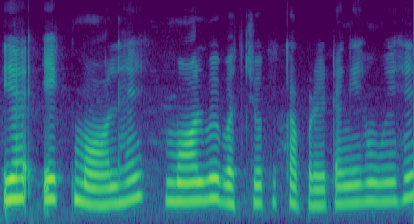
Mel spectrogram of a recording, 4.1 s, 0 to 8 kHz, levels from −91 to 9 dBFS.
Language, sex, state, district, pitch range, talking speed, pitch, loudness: Hindi, female, Haryana, Rohtak, 190-230 Hz, 175 wpm, 210 Hz, -17 LUFS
